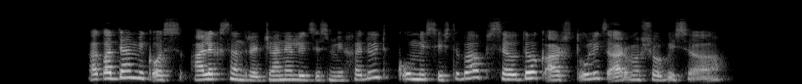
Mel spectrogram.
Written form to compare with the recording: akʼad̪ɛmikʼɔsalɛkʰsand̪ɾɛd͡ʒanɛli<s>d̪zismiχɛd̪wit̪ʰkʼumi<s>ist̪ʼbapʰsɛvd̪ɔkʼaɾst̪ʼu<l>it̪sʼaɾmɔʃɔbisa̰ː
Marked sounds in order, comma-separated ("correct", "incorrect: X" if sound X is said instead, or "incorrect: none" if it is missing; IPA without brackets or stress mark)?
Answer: incorrect: none, correct, correct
